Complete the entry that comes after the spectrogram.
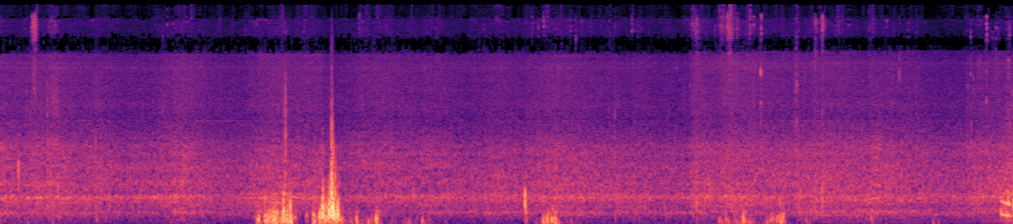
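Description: Honey bees around a hive in Tennessee in October, a soft continuous buzzing drone with occasional louder passes of individual bees near the microphone and light handling knocks, no talking.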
